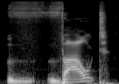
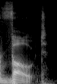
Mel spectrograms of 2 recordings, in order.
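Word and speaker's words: Vought: I always hear it I pronounce pronounced either way. Vout or vote. I've always thought vote. Vote. Yeah, I think it's vote too.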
